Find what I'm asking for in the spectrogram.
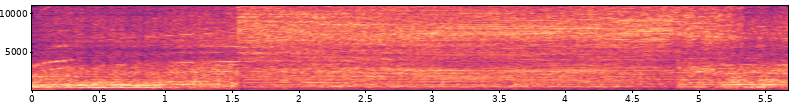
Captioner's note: metal grinding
